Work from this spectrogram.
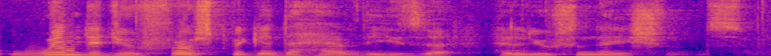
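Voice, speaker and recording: Actor as hospital psychiatrist, man, highish voice, swooping intonation, probing, clinical, insistent, radio drama. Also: expressive, normal speed, a little mellow, husky. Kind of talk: radio play acting.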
